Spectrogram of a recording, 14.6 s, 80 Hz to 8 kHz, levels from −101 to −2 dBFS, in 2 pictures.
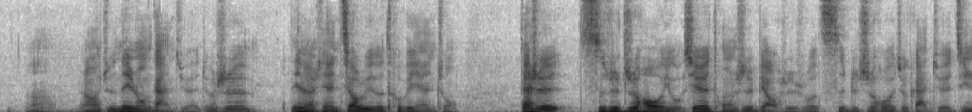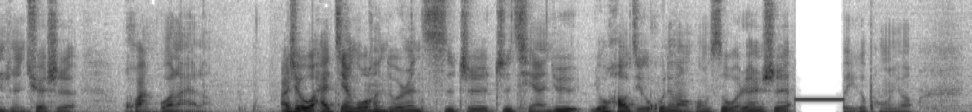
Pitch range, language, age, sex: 95-125 Hz, Chinese, 20-39, male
